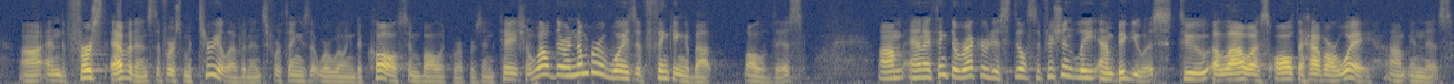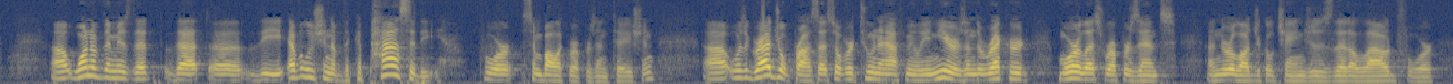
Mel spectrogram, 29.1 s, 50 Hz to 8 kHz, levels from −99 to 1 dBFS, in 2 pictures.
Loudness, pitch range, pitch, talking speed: -22 LUFS, 135-195 Hz, 160 Hz, 190 wpm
